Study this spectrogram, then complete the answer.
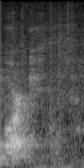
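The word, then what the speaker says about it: Bourque: State your name for the record and spell it. First and last name, please. It's Bork.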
